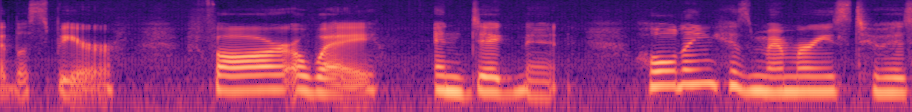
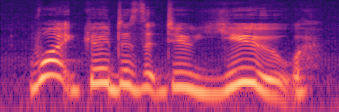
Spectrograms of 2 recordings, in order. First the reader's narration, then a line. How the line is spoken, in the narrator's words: he cried to LaSpear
